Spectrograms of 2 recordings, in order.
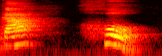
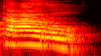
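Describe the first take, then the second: First: The middle R is a strong, rough sound. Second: The middle R is a weak, light tap. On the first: The speaker calls it right. "eu falo carro" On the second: The speaker calls it wrong. "Eu não falo carro"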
